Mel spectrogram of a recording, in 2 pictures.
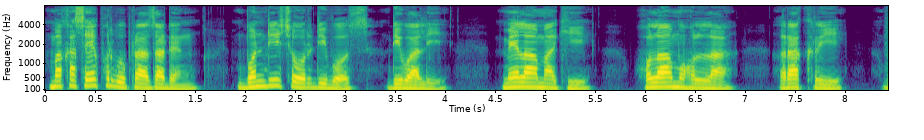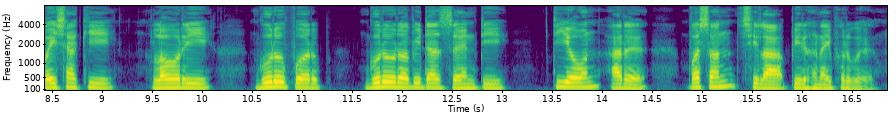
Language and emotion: Bodo, neutral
